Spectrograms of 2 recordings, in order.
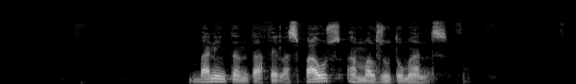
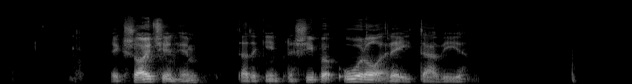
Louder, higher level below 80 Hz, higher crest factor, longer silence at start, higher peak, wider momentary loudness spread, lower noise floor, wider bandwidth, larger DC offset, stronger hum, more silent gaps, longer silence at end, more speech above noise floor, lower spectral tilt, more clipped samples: first, -24 LUFS vs -30 LUFS; about the same, -66 dBFS vs -70 dBFS; about the same, 20 dB vs 22 dB; first, 1.95 s vs 1.1 s; first, -6 dBFS vs -10 dBFS; second, 7 LU vs 16 LU; first, -81 dBFS vs -77 dBFS; second, 8.2 kHz vs 10 kHz; neither; neither; neither; second, 1.3 s vs 1.65 s; first, 57 dB vs 48 dB; about the same, -4.5 dB/octave vs -4 dB/octave; neither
